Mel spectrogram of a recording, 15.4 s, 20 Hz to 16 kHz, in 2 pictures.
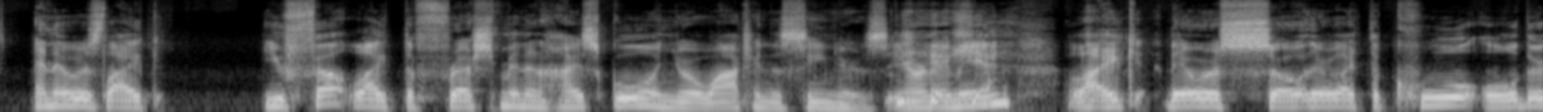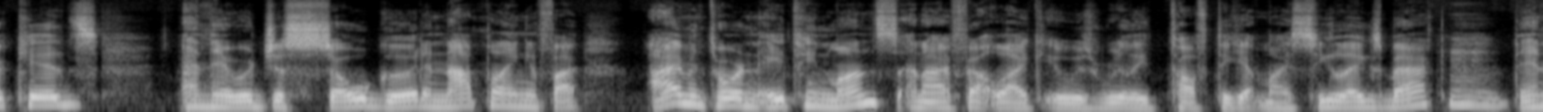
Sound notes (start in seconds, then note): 4.5 chuckles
